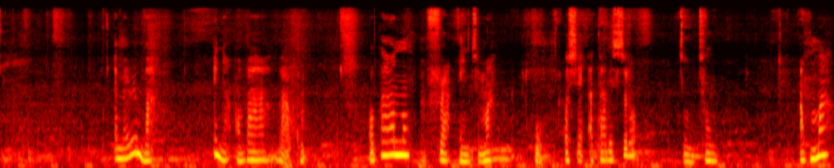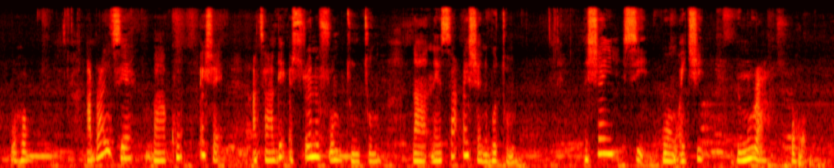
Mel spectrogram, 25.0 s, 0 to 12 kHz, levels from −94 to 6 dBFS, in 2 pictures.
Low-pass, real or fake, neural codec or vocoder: 9.9 kHz; real; none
